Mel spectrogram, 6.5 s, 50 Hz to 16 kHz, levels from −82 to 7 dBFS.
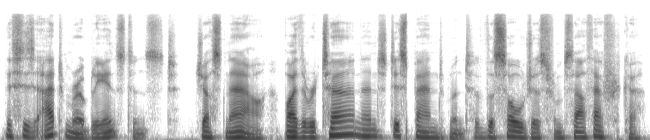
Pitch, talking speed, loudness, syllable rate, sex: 100 Hz, 155 wpm, -21 LUFS, 4.6 syllables/s, male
